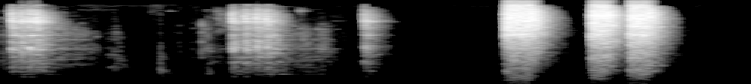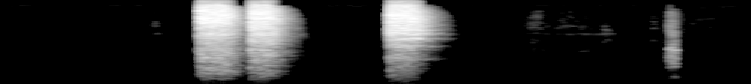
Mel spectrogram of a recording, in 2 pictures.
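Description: Compressed air blows off a new filter during a motor replacement: some soft hissing, then five sharp, loud, close blasts in two pairs and a single, followed by a brief faint puff.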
